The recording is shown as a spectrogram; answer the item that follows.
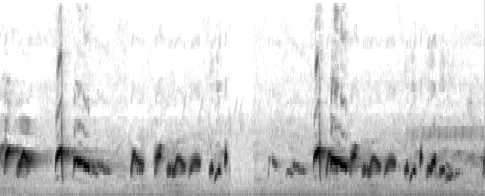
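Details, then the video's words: Wild forest Long-tailed Shrike singing near a rushing river, kept as a training song for other cage birds: rapid series of harsh, slurred chirps and clicks in two long phrases with a short pause between. "Masteran Pentet Hutan Sungai Deras"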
